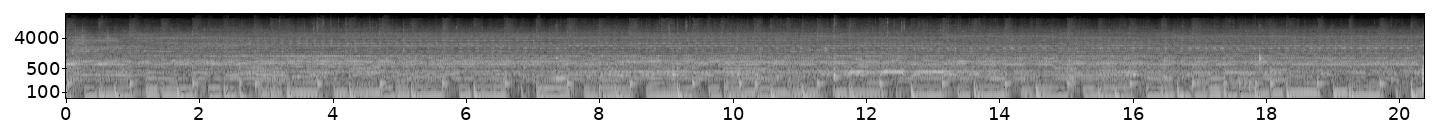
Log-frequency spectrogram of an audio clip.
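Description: An electric meat grinder runs continuously as it grinds very cold pork for blueberry maple sausage, giving off a steady, close mechanical churning drone with a low rumbling texture and no talking.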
